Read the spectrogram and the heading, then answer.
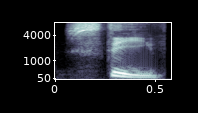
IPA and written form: stiːv (Steve)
